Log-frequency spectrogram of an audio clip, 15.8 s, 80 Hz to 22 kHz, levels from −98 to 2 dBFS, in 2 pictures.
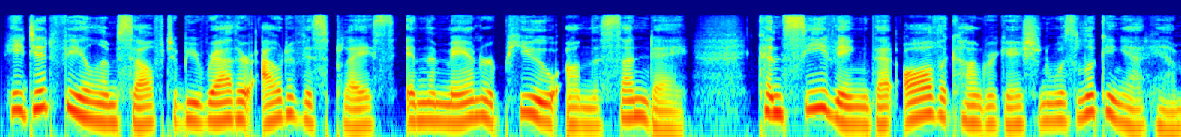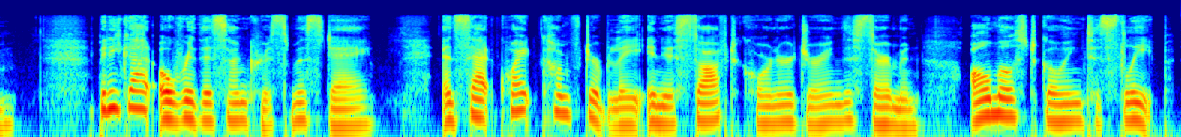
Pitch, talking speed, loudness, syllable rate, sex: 165 Hz, 190 wpm, -21 LUFS, 5.3 syllables/s, female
